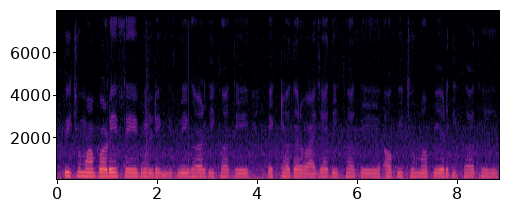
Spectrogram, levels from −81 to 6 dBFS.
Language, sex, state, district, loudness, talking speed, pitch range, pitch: Hindi, female, Maharashtra, Nagpur, -30 LUFS, 130 wpm, 165-170 Hz, 165 Hz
